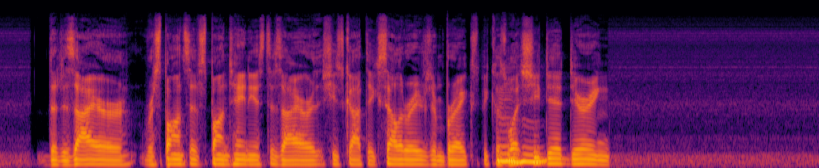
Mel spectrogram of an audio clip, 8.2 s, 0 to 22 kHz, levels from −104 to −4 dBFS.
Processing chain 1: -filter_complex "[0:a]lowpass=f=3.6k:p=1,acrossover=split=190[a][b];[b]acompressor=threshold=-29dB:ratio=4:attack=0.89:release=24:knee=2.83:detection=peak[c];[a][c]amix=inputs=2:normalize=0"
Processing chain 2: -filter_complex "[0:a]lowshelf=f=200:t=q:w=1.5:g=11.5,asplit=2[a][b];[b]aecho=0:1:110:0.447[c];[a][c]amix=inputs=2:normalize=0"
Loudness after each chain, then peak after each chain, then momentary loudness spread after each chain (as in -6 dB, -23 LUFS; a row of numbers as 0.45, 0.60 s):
-31.0, -19.5 LUFS; -16.0, -3.0 dBFS; 8, 10 LU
